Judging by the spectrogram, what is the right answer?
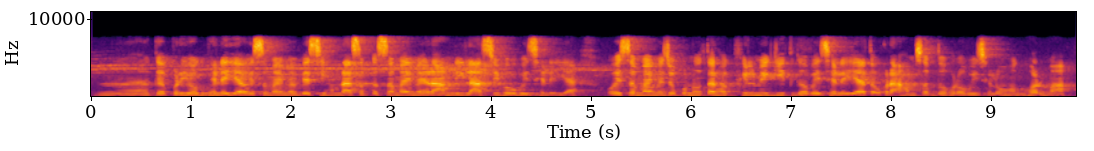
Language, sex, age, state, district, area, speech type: Maithili, female, 30-45, Bihar, Madhubani, urban, spontaneous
